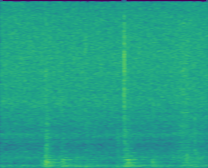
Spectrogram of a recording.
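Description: Centrifugal fan running with a steady hum and rush of air, and a few light metal knocks as a rectangular sheet-metal duct section is fitted onto the fan outlet.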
